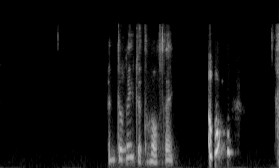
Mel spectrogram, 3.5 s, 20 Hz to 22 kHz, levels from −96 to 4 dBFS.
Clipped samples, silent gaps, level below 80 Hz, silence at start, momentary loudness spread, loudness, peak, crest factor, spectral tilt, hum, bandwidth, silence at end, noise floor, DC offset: under 0.1%; none; -72 dBFS; 1.35 s; 16 LU; -28 LUFS; -6 dBFS; 26 dB; -4.5 dB/octave; none; 12.5 kHz; 0 s; -87 dBFS; under 0.1%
